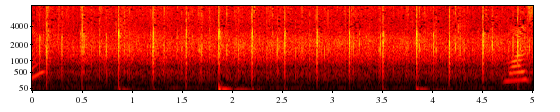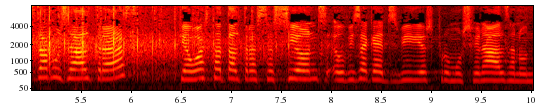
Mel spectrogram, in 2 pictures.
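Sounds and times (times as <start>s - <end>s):
audience applause: 0.0s - 7.9s
speech: 4.8s - 10.0s.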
